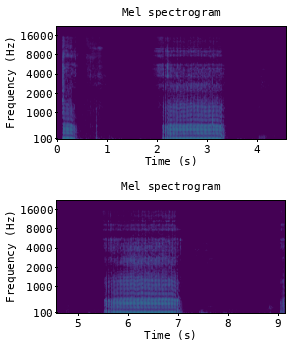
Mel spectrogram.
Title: Pumba The French Bulldog Snoring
